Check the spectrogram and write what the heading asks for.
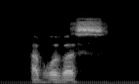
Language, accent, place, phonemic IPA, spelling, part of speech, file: French, France, Lyon, /a.bʁœ.vas/, abreuvasse, verb, LL-Q150 (fra)-abreuvasse.wav
- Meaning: first-person singular imperfect subjunctive of abreuver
